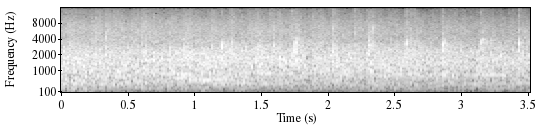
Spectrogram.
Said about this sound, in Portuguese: palmas palmas ao Senhor. Dá um glória a Deus, igreja do avivamento.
